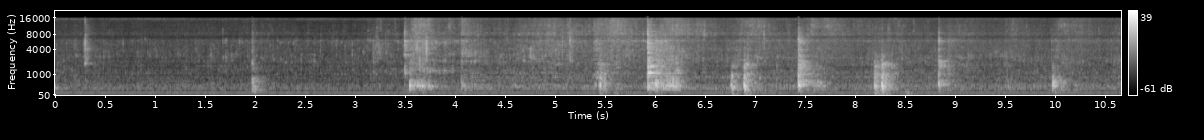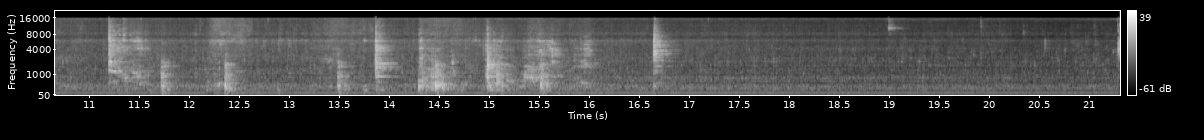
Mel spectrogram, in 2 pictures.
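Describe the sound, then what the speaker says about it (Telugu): Ginger garlic paste is stirred as it fries in oil for a chicken pickle. A quiet background sizzle runs beneath a long series of irregular spoon scrapes and knocks against the pan, with no voices. "అల్లం వెల్లుల్లి పేస్ట్ గోల్డ్ కలర్లో ఫ్రై అవ్వాలండి."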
